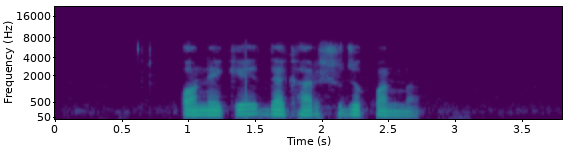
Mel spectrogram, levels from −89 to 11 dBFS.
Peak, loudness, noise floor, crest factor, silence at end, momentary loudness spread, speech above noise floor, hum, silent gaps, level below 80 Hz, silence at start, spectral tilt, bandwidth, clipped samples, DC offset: -22 dBFS; -39 LUFS; -81 dBFS; 20 dB; 1.1 s; 21 LU; 43 dB; none; none; -70 dBFS; 0.95 s; -6.5 dB/octave; 7.4 kHz; under 0.1%; under 0.1%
